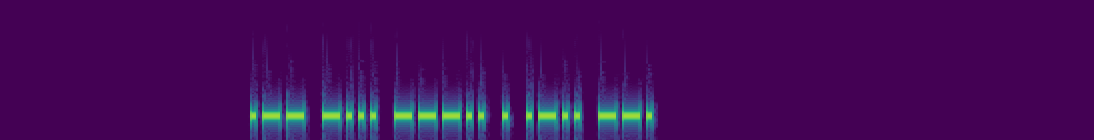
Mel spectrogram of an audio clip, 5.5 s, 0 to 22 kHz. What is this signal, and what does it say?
Morse code, heard as a keyed tone, about 40 wpm, 700 Hz. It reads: WB8ELG
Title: USA Call Signs - 6 Characters - Repeated 2x - 40wpm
